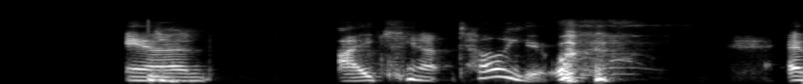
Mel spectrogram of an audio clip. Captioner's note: giggling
